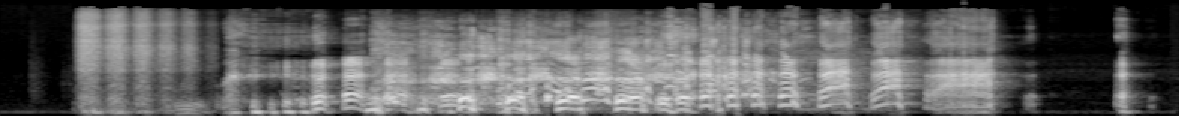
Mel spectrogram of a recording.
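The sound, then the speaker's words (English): Someone coughs hard and repeatedly after smoking, a loud, raspy fit of hacking with strained, wheezy breaths in between, fading out and ending with one last short cough. “coughs his lungs out and you smoke”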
